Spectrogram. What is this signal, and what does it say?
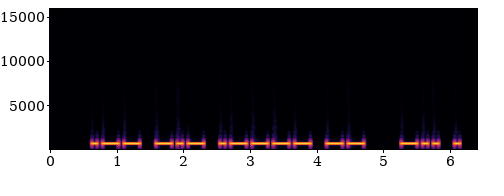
Morse code, heard as a keyed tone, about 15 wpm, 700 Hz. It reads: WK1M DE
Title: USA Callsign DE Callsign - 4 Characters - 15wpm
